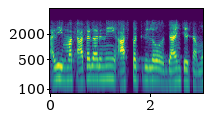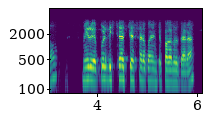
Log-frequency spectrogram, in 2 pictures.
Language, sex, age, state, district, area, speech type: Telugu, male, 18-30, Telangana, Mahabubabad, urban, conversation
